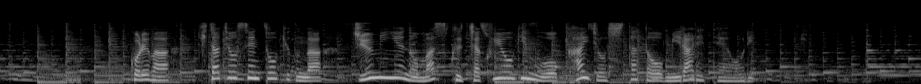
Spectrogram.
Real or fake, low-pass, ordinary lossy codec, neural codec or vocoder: real; 7.2 kHz; none; none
